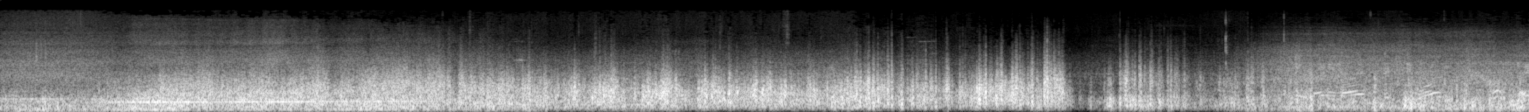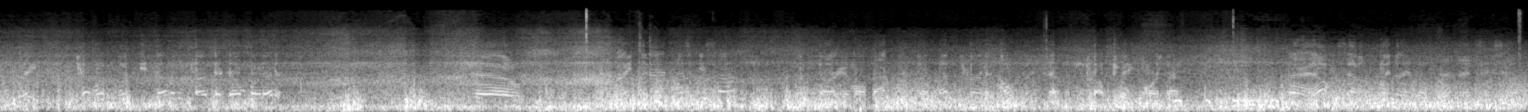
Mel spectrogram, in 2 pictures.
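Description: Wind buffeting the microphone over the steady rumble of jet airliners taxiing, with a brief drop in level about eleven seconds in.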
